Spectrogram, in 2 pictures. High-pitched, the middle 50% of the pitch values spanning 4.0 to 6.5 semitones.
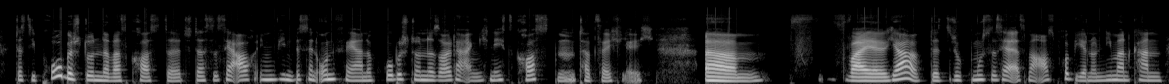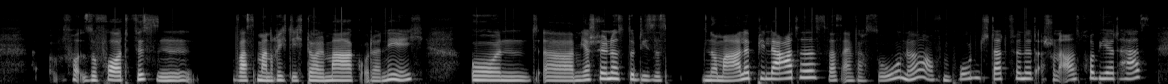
Yes: high, 200 Hz; average, 4.3 semitones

